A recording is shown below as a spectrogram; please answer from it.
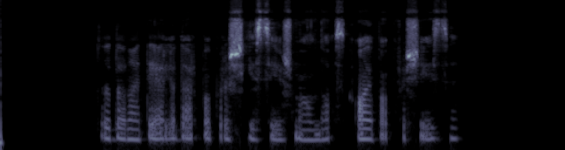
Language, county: Lithuanian, Kaunas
